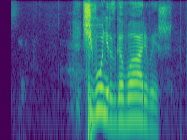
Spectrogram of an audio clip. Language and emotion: Russian, angry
